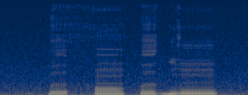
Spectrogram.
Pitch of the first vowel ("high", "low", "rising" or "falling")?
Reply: low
